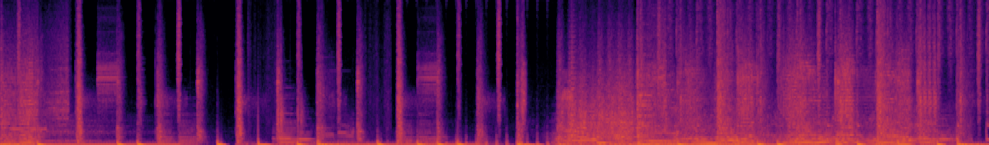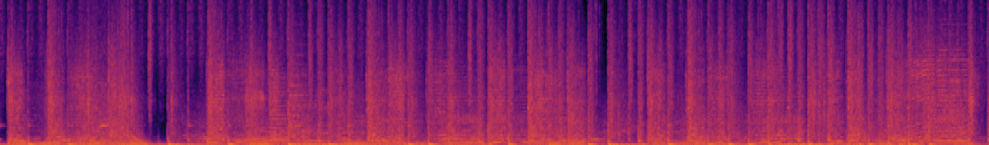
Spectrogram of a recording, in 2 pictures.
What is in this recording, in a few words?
Beat; UEFA; Mascot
